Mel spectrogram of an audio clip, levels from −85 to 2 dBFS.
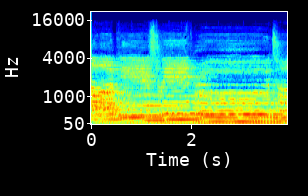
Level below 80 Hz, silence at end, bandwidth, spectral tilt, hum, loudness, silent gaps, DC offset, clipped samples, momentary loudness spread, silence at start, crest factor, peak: -30 dBFS; 0 s; 13.5 kHz; -6.5 dB/octave; none; -15 LUFS; none; under 0.1%; under 0.1%; 2 LU; 0 s; 12 dB; -2 dBFS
